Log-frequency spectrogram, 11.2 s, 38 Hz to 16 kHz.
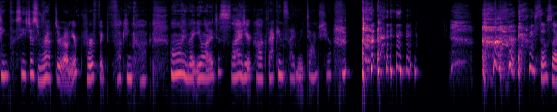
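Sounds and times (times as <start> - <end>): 
speech: 0.0 - 8.3, 9.0 - 11.1
person coughing after breathing in while talking: 7.2 - 8.4, 9.6 - 10.8.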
